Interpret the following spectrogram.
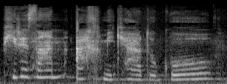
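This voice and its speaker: An expressive woman telling a children's fairy tale, her voice high and bright. She leans toward young listeners and speaks to them directly as she reads. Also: slightly rough. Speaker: storyteller. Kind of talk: children's storybook reading.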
